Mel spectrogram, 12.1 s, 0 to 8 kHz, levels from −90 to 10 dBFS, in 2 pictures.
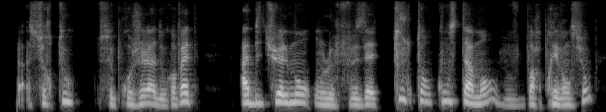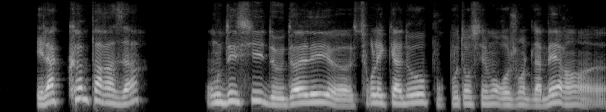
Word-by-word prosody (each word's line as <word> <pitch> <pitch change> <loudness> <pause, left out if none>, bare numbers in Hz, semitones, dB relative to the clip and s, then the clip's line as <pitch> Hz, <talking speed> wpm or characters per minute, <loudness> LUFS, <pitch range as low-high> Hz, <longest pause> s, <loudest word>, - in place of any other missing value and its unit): Bah, - - -7
surtout, 185 -3 -5 0.2
ce 130 - -10
projet-là, 135 +4 -2
donc 115 +1 -7
en 130 - -2
fait, 185 0 +2 0.4
habituellement, 170 +2 +2
on 130 - -5
le 120 -2 -2
faisait 125 +3 -3
tout 240 -1 -2
le - - -12
temps, 190 -4 -5
constamment 175 -4 0
v 115 -3 -15
par 140 - -3
prévention. 140 - -3 0.5
Et - - +1
là, 185 +2 +8
comme 235 +5 +1
par 200 -5 +3
hasard, 155 +8 0 0.6
on 170 +2 +1
décide, 185 -1 0
heu, 130 -2 +1
d'aller, 170 +5 +6
heu, 115 -5 +1
sur 135 +10 -4
les 160 -1 +2
canaux 160 +3 +3
pour 120 -7 -17
potentiellement 140 +2 -4
rejoindre 130 -1 -3
la 115 - +2
mer, 170 +4 +3
hein, 135 +1 -3
155 Hz, 185 wpm, -22 LUFS, 130-180 Hz, 0.6 s, là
